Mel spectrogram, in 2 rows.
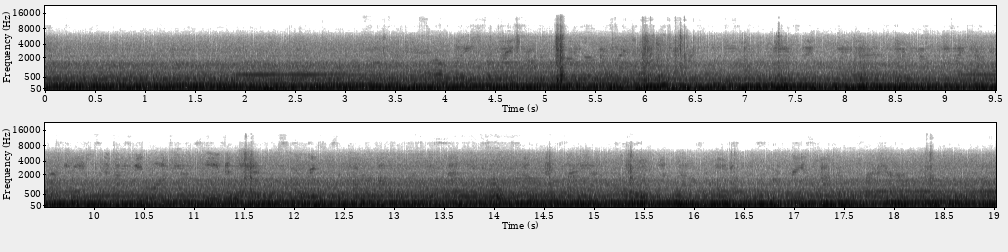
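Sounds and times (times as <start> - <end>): diesel engine running: 0.0 - 19.0.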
